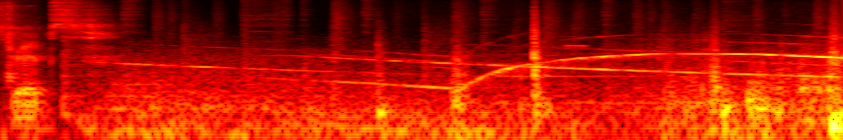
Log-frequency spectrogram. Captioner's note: sirens wailing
